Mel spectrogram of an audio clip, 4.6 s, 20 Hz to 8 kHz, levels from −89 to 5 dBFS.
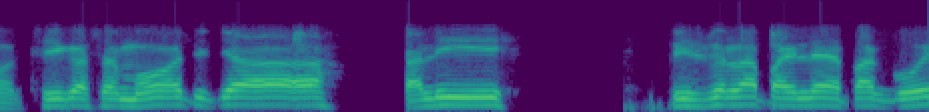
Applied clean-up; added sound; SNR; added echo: none; none; none; none.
